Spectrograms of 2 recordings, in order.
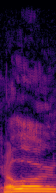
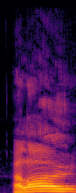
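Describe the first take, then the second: First: Higher but softer, sheepish flat hello; sheepish answer. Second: Higher, questioning hello with a rise; calling into the dark. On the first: Caught driving through camp, soft sheepish hello. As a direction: answer back quietly, caught out. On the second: Campers call to strangers in the bush, high wary hello. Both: Retold or imitated.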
